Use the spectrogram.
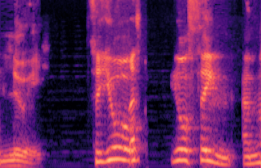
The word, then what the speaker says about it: Louis: Yeah, but I don't know if you say "Louie"-Dreyfus, or... I think it's "Lewis" but it's spelled like the Christian name Louie.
